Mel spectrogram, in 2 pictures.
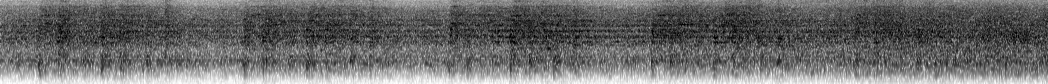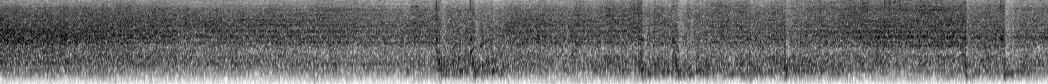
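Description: A passenger train approaches and passes close by with rattling wheels.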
